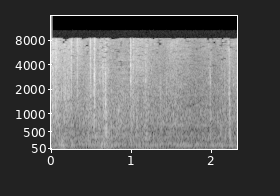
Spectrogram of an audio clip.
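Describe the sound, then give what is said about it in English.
Slot machine casino floor filled with a dense, steady wash of electronic and mechanical noise, broken by brief bright clatters. “This is previously an only slot machine casino. Looks like we're competing with a lot of people here. What's up, slots?”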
